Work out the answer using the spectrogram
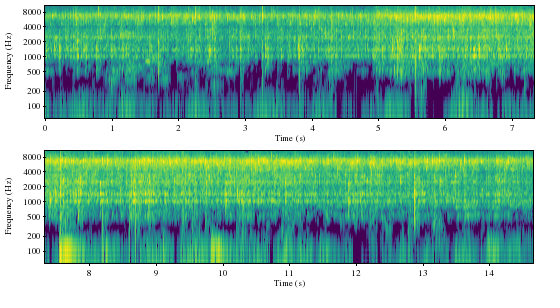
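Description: Slit green chillies and a bay leaf sizzling in hot oil in a pan. The steady crackling hiss grows a little louder about five seconds in, with one sharp tick about halfway through.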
